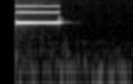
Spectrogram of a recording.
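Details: A short, high electronic beep as a Philips HeartStart OnSite AED is switched on, before its spoken instructions, in a training demonstration.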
